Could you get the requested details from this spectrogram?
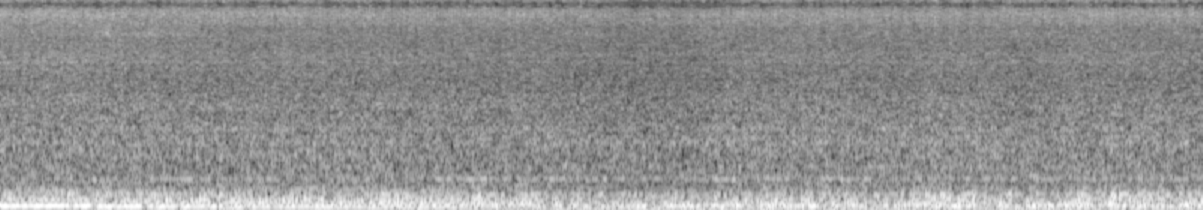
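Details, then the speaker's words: Ford Bronco II with ongoing running problems: loud, rough engine drone held at an elevated idle that never settles. Owner suspects someone adjusted the idle screw and plans to back it off to lower the idle; not confirmed. "So we might try to back that off and see if the idle goes down a little bit."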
